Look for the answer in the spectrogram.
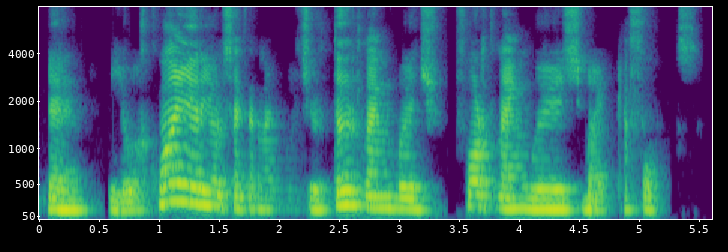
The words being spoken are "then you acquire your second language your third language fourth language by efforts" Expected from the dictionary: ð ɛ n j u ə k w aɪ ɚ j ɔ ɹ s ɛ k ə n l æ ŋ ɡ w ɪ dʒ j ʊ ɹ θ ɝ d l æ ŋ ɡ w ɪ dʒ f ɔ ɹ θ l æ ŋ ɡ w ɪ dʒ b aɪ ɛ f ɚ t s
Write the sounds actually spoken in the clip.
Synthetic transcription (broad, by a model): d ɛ n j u ə k w aɪ ɚ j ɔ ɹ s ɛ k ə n l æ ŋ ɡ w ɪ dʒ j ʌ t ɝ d l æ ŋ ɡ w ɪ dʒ f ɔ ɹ t l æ ŋ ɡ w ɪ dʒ b aɪ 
